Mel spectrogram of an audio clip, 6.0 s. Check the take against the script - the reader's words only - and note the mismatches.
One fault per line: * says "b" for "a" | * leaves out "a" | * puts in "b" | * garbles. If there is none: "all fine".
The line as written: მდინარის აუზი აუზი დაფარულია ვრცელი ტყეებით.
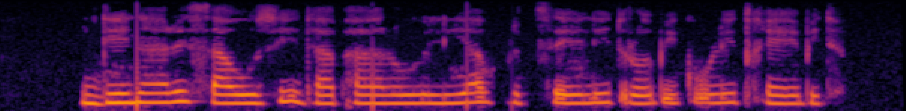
* leaves out "აუზი"
* puts in "ტროპიკული"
